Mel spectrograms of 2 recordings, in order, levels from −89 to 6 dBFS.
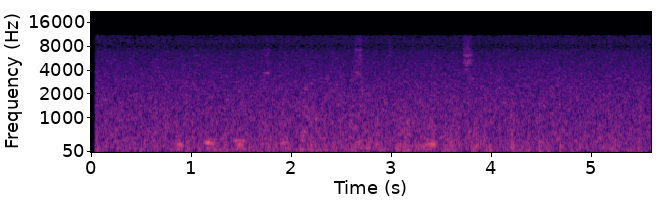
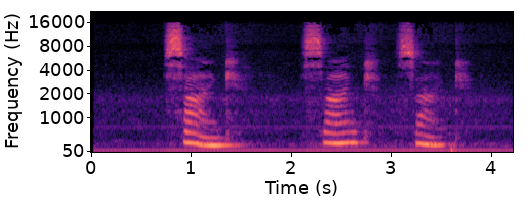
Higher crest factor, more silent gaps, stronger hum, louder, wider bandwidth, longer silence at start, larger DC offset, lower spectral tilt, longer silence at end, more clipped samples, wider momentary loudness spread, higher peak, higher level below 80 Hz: about the same, 16 dB vs 18 dB; neither; neither; second, -42 LUFS vs -21 LUFS; second, 11.5 kHz vs 16.5 kHz; second, 0.05 s vs 0.75 s; neither; about the same, -4 dB/octave vs -3 dB/octave; second, 0 s vs 0.15 s; neither; second, 4 LU vs 19 LU; second, -26 dBFS vs -6 dBFS; about the same, -58 dBFS vs -54 dBFS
